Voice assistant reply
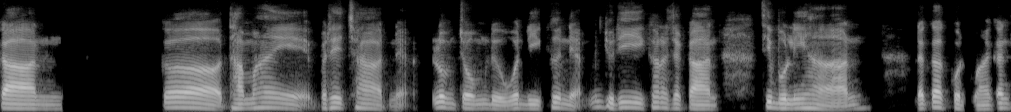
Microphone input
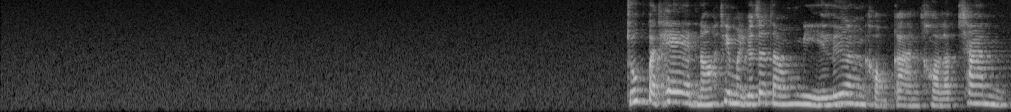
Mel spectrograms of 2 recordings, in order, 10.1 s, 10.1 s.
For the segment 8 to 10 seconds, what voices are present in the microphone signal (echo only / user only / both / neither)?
user only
